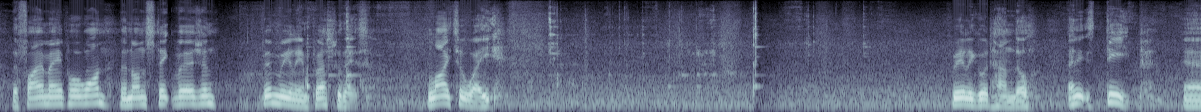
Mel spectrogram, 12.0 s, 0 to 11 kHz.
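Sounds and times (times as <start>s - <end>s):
frying pan being handled: 2.4s - 3.8s, 5.4s - 8.8s.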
